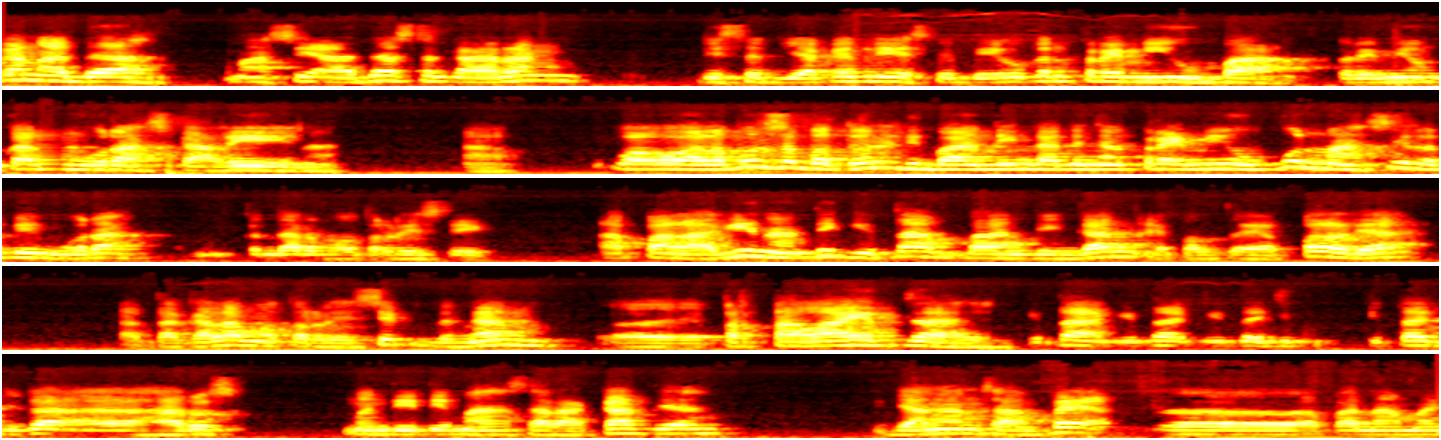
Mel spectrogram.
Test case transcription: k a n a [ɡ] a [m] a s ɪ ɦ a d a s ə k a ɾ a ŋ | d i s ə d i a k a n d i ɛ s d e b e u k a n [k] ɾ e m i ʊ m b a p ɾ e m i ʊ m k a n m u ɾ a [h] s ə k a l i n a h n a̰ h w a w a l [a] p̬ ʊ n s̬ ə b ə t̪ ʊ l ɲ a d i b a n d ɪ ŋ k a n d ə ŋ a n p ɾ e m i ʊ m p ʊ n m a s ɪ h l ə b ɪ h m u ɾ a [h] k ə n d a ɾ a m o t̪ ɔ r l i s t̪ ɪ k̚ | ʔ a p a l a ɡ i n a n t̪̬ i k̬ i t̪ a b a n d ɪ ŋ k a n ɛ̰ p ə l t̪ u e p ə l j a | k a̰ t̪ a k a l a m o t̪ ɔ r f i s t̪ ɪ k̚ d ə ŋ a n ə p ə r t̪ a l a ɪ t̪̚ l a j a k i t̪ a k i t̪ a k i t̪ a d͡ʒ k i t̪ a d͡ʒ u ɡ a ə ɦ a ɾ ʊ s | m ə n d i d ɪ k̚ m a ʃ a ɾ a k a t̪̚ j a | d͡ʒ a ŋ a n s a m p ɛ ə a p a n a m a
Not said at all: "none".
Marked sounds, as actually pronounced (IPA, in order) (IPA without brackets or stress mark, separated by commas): d, m, p, h, a, h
